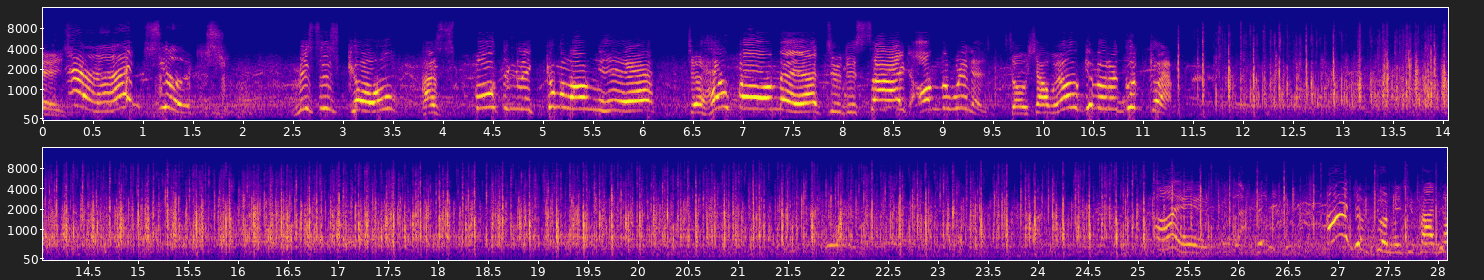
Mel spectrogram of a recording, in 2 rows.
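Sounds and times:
crowd applauding: 11.3 - 28.0.

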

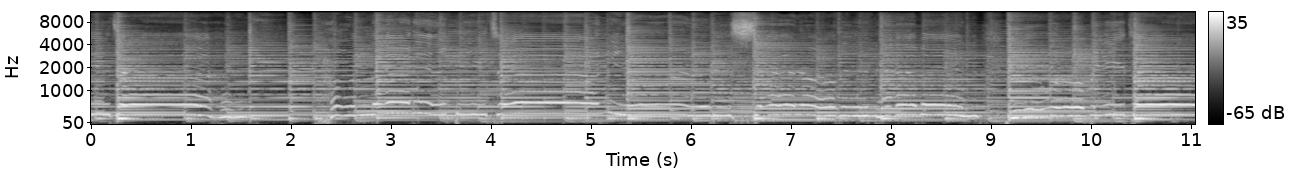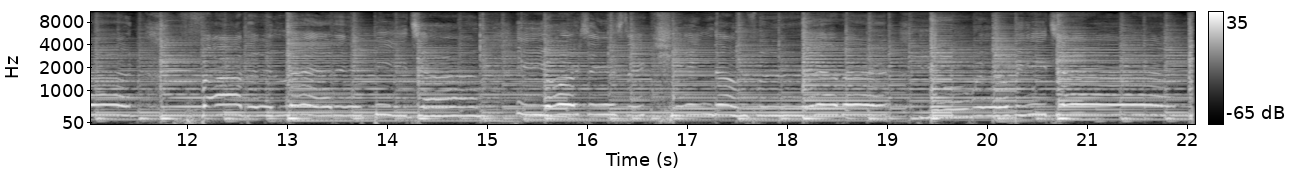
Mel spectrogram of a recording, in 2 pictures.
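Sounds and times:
acoustic guitar strumming: 0.0 - 22.0
man singing: 0.0 - 22.0.

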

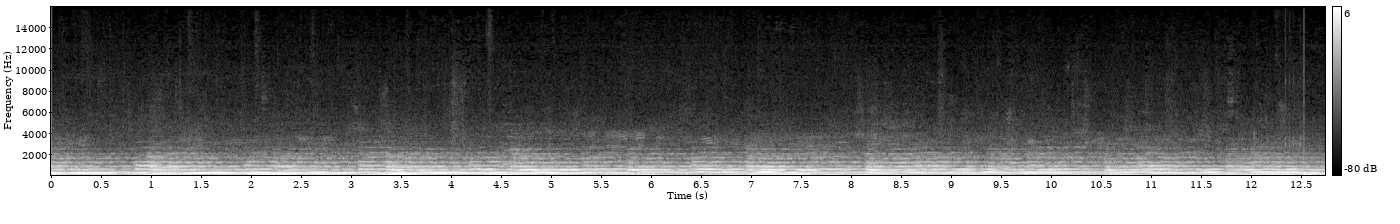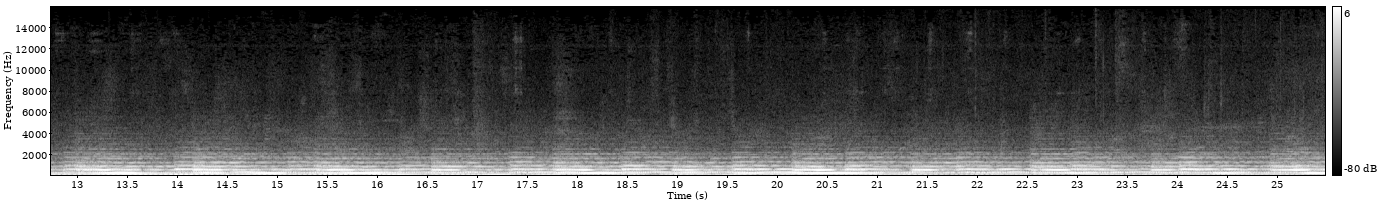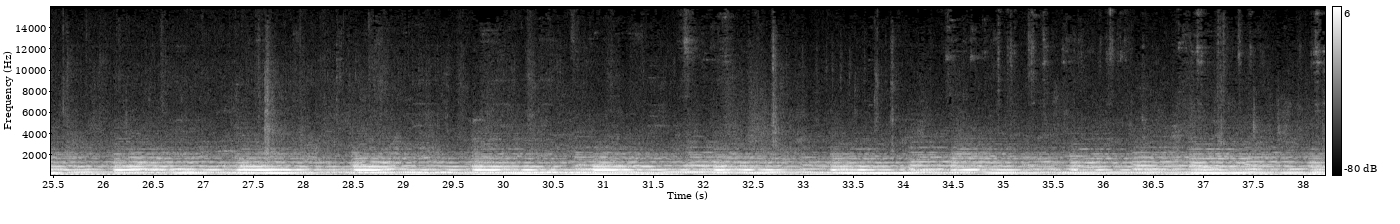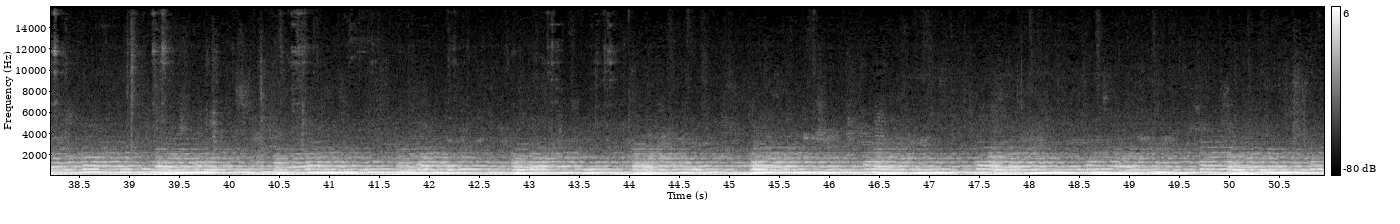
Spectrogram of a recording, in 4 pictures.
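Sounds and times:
church bells ringing: 0.0 - 50.9.

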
